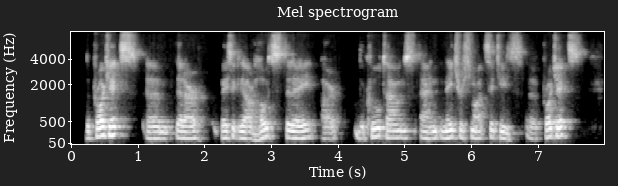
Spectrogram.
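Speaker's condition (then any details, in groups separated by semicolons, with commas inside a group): No condition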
